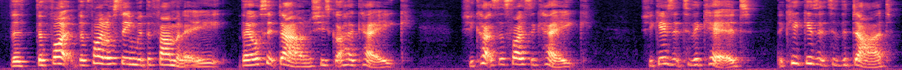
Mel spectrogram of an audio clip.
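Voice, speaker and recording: Woman, very expressive pitch, casual podcast chat, incredulous. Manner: animated, incredulous, rapid complaints. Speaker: podcast co-host.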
